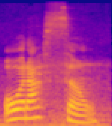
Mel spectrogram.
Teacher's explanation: A última sílaba é a mais forte, então essa palavra é classificada como oxítona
